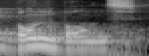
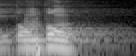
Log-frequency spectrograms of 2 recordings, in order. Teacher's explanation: Because the N doesn't get pronounced, it tells you that the vowel turns into a nasal vowel.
